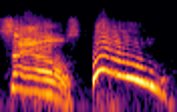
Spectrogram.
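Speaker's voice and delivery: high, whooping cheer; cheering yell. Pretend. Player cheers the new sails, high cheering yell. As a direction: whoop it up in mock triumph. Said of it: "Just yelling".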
